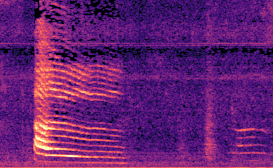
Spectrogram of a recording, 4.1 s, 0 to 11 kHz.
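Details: One of 76 rescued street and abandoned cats lets out a loud, drawn-out meow that starts high and slides down over more than a second, then a brief, quieter second meow follows, against a low steady hum.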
